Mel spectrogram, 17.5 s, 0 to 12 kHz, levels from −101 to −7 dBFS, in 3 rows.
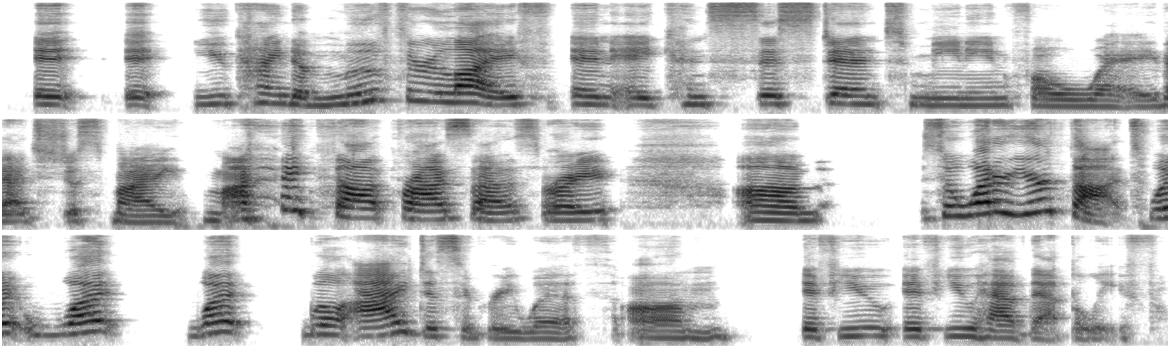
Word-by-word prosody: it 420 -1 -1 0.2
it 430 +3 -5 0.2
you 210 +2 -13
kinda 220 -4 -5
move 235 +12 -7
through 285 -4 -8
life 200 -6 +4
in 205 -2 -5
a 185 0 -6
consistent, 210 +2 -5
meaningful 180 -3 -11
way. 155 -1 -11
That's - - -5
just - - -13
my 160 0 -1
my 225 +5 +2 0.3
thought 260 -4 +6
process, 220 -2 +3
right? 210 +2 +1 0.6
Um, 195 -1 +4 0.5
so 305 +6 -3
what 365 +3 +9
are 400 - +4
your 415 +5 0
thoughts? - - +4
What 275 +2 +1
what 280 +8 +3 0.3
what 295 +6 +2 0.3
will 245 -1 -3
I 220 +8 +6
disagree 200 - -10
with, 150 -1 -12 0.2
um, 165 - -6 0.3
if 190 -1 -6
you 205 -1 -13
if 195 0 -7
you 205 0 -9
have 170 -3 -3
that - - -8
belief? 395 0 -19
210 Hz, 135 wpm, -23 LUFS, 190-260 Hz, 0.6 s, what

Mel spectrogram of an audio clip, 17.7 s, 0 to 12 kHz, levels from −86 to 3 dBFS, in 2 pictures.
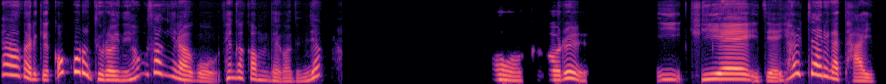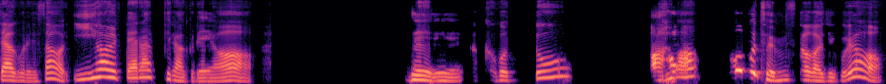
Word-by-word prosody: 태아가 375 -8 +1 0.2
거꾸로 485 - +2
들어 185 -4 0
있는 175 +1 -3
형상이라고 230 - -2
생각하면 235 -8 -4
되거든요 145 - -5 1.7
어 185 -5 -2
그거를 190 +9 -1 0.7
이 195 +3 -7
뒤에 215 +1 +4
이제 150 -4 -4
혈자리가 395 - +2
다 150 -5 -4
있다 160 +5 +1
그래서 150 - -1
이혈 270 +8 +4
테라피라 145 - -1
그래요. 135 +4 -1 1.5
네. 195 - +3
예 145 -1 -2
그니까 - - -19 0.6
그것도 295 +6 0 0.8
아 - - +5 0.6
너무 285 - +6
재밌어 175 -2 0
가지고요. 160 - +1
195 Hz, 235 characters per minute, -22 LUFS, -, 1.7 s, 너무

